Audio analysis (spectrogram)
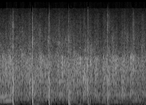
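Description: An audience at a morning event claps in a short burst of applause, with distinct rhythmic claps standing out from a steady roomful of clapping.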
